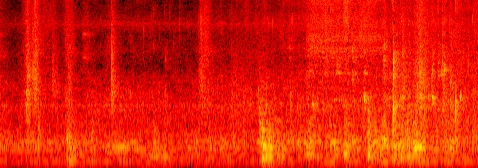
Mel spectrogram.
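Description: A tap runs faintly as a tomato sauce jar is rinsed out in a kitchen, with intermittent splashing that becomes a fuller, steadier water rush in the second half, and no voices.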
